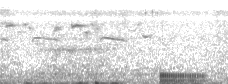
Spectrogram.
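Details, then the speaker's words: Stomach growling (borborygmi) of an adult out paddling a pack raft one morning while backcountry camping: soft low rumbles, then a brief buzzing, gurgling growl, with faint birdsong outdoors. "Oh my God, can you hear my stomach growling? It's like ruining all my shots."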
